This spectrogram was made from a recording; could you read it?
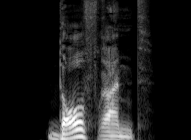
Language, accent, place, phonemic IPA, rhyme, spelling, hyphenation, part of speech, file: German, Germany, Berlin, /ˈdɔʁfˌʁant/, -ant, Dorfrand, Dorf‧rand, noun, De-Dorfrand.ogg
- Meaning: edge of the village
